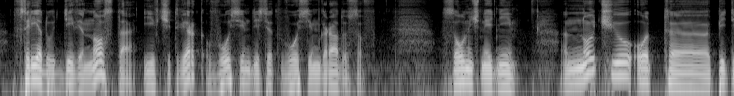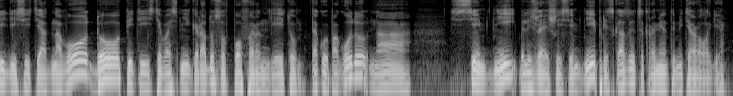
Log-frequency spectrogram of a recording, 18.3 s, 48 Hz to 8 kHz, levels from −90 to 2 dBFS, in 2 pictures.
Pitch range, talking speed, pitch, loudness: 75-100 Hz, 95 wpm, 85 Hz, -25 LUFS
